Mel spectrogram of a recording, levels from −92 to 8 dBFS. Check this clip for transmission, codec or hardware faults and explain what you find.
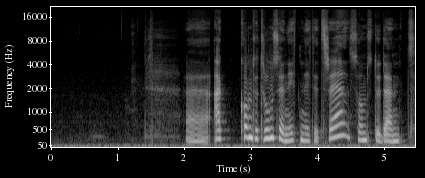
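Hard clipping occurs twice. From 2.91 to 3.45 s, the speech drives a stage about 3 dB beyond its limit, so peaks are sliced flat and gain crackly fuzz. A brief, milder overload of about 1 dB at 4.26 to 4.29 s adds a short crackle.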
